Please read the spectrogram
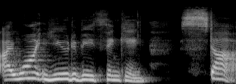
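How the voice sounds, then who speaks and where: A woman talks at a very slow pace while music plays in the background. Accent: Californian. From California. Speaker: author and coach. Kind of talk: interview.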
